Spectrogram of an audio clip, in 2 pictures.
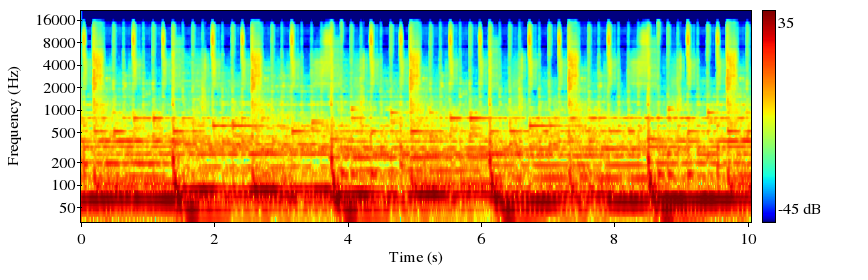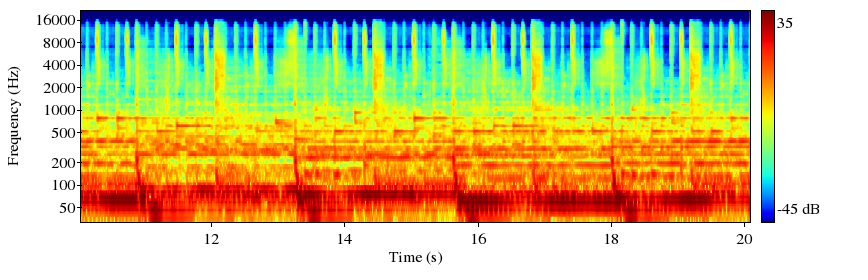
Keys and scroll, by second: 15.7 ctrl+u.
